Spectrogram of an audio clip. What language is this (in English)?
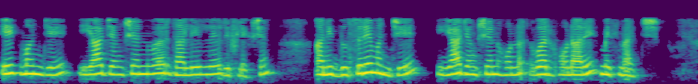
Marathi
